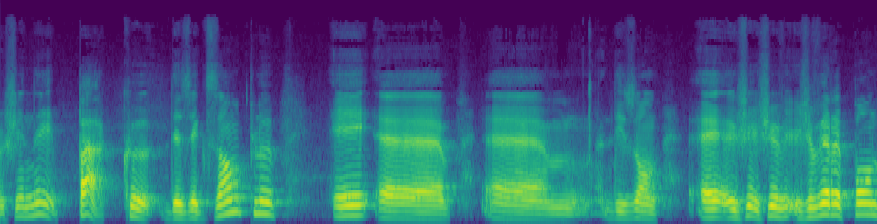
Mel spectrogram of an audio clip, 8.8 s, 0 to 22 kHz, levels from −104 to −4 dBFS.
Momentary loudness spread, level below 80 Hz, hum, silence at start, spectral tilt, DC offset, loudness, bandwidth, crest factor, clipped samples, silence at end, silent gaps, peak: 13 LU; -78 dBFS; none; 0 s; -8 dB/octave; under 0.1%; -19 LUFS; 6 kHz; 18 dB; under 0.1%; 0 s; none; -2 dBFS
